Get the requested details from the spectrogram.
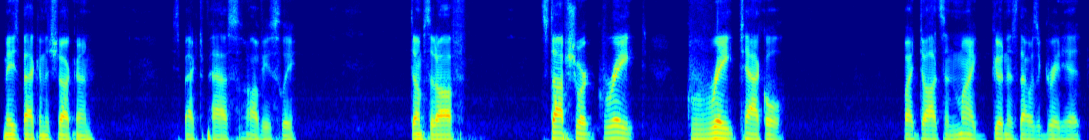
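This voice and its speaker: A livestream host offers casual football play-by-play packed with excitable, emotional fan reactions. His voice sits low, his pace is measured with frequent pauses, and the recording has no echo.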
